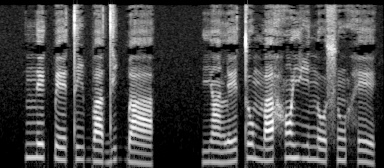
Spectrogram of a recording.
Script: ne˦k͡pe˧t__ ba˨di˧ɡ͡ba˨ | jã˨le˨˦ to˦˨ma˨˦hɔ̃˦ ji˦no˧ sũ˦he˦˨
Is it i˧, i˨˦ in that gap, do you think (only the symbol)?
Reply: i˧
